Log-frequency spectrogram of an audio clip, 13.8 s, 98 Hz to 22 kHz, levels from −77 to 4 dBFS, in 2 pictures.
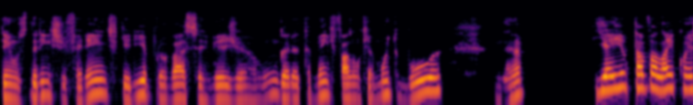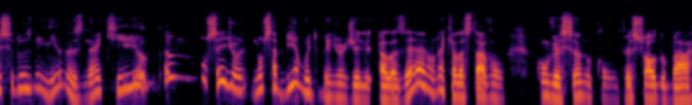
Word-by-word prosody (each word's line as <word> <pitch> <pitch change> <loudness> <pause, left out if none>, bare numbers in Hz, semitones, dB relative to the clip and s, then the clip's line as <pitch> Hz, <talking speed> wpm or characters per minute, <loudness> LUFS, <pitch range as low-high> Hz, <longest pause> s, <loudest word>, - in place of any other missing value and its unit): tem 150 -1 +1
uns 125 -4 -7
drinks 160 +2 -2
diferentes, 155 +7 -3
queria 160 +6 -1
provar 140 -2 -1
a 140 - -1
cerveja 130 -1 -4
húngara 145 +1 -3
também, 160 +5 -6
que - - -11
falam 140 -1 +1
que - - -7
é - - -9
muito 170 +1 -7
boa, 175 +10 +2 0.5
né. - - -5 0.7
E 200 +3 +4
aí 220 +2 +7
eu 255 - +1
estava 240 0 +6
lá 215 0 +7
e 235 - +1
conheci 220 -2 0
2 230 0 -5
meninas, 205 - -6
né, 160 +6 -2
que 220 +5 -4
eu - - -1
eu - - -1 0.3
não 370 - -4
sei 325 +3 +3
de 270 - -3
onde 215 -2 -2
não 210 +5 -4
sabia 235 - +2
muito 185 - -4
bem - - -4
de 150 0 -7
onde 145 -1 -3
ele 135 -1 -3
elas 130 -2 +3
eram, 285 -7 +4
né, 215 +1 -1
que - - -14
elas 150 -2 +4
estavam 145 -1 +3 0.3
conversando 155 -1 +1
com 135 0 -13
o 130 - -24
pessoal 140 +2 +4
do 135 - -5
bar 130 +1 +4
155 Hz, 230 wpm, -24 LUFS, 140-215 Hz, 0.7 s, aí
